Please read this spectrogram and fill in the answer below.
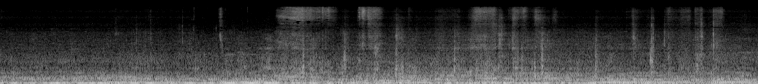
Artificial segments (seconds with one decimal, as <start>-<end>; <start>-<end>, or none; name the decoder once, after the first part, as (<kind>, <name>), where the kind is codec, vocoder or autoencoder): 0.0-1.9 (codec, SNAC); 3.0-7.6

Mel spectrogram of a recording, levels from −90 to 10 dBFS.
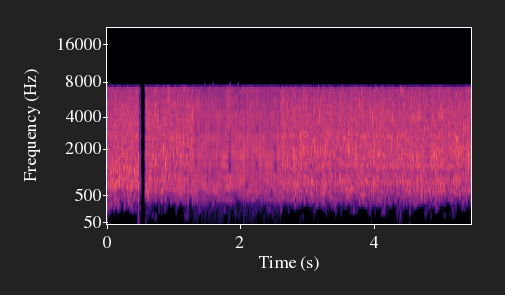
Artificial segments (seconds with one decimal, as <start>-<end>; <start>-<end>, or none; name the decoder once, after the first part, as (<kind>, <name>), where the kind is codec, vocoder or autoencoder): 1.3-2.6 (vocoder, BigVGAN v2)

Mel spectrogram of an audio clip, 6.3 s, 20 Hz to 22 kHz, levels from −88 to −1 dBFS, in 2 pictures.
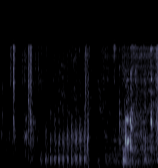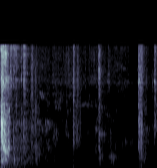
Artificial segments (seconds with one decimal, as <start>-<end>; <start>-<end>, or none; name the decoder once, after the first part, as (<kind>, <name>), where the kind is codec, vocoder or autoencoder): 2.1-3.8 (vocoder, HiFi-GAN)

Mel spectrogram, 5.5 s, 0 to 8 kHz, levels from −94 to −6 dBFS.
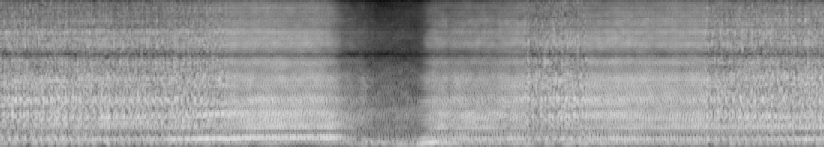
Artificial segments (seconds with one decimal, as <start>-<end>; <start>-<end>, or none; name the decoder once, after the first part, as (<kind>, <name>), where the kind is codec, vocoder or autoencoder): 1.5-3.5 (vocoder, Vocos); 3.9-4.7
